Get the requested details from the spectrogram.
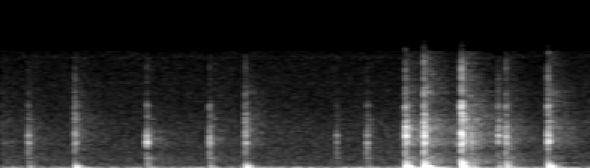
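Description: Long natural nails tap on a flat, solid, glossy black glass tabletop, giving eleven short, bright clicks with a dull low thump under each. The taps are spaced irregularly and die away almost at once, with a few louder taps bunched near the end.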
